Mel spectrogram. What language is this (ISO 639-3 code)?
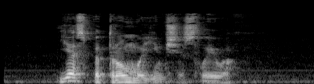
ukr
